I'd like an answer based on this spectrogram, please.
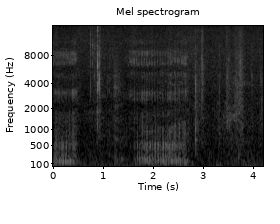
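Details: Low grumbling growls from a Boston Terrier called Yoda, who is not impressed by his Christmas treat: two short rumbling bursts separated by quieter snuffles and faint clicks in a small room.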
